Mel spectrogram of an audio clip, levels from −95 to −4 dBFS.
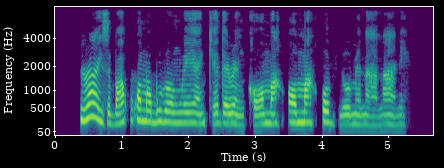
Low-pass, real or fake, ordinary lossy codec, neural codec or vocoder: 7.2 kHz; real; none; none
